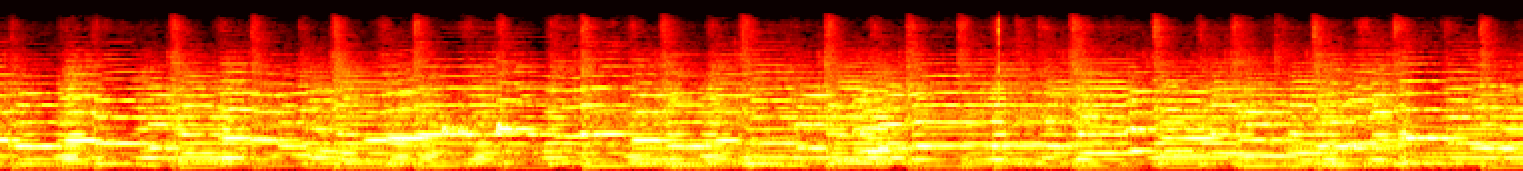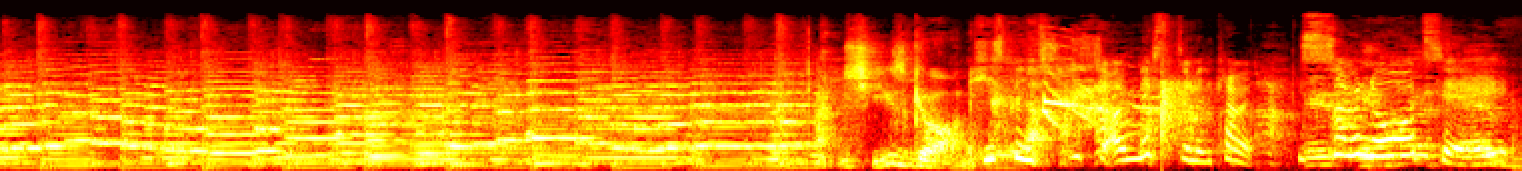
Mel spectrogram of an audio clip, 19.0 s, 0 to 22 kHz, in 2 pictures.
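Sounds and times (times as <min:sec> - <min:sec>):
flute: 0:00.0 - 0:14.7
fiddle: 0:00.0 - 0:14.8
accordion: 0:00.0 - 0:14.9
strummed acoustic guitar: 0:00.0 - 0:14.9.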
